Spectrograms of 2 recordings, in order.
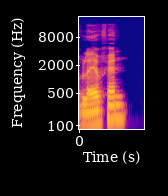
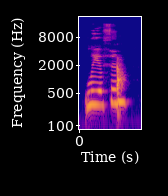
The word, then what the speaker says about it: Leofen: Have you ever been to the southern kingdom of Leofen? – I mean, probably.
